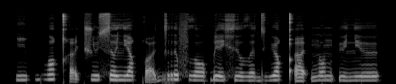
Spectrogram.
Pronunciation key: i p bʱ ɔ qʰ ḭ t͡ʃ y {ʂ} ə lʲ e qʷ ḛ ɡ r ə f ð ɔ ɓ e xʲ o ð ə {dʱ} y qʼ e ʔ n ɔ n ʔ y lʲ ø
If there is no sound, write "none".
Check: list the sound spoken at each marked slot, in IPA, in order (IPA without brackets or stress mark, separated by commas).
s, dʱ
